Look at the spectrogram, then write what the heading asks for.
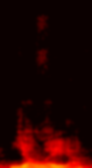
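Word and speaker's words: Yelaya: There is, we're going to say it correctly this time, Yaleia, lying down, as I understood she was there, and he has no idea how she's still alive.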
